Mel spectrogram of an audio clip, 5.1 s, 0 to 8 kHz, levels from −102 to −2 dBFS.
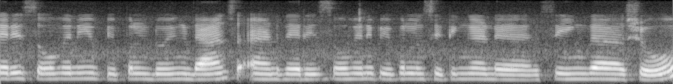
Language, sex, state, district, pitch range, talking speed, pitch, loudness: English, female, Punjab, Kapurthala, 185-195 Hz, 215 wpm, 190 Hz, -17 LUFS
